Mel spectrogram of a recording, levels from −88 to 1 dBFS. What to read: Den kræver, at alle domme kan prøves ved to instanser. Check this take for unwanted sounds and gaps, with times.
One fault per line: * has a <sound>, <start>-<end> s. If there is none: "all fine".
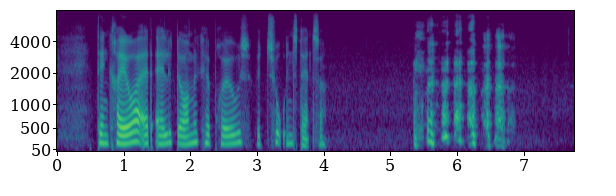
* has a laugh, 5.3-6.9 s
